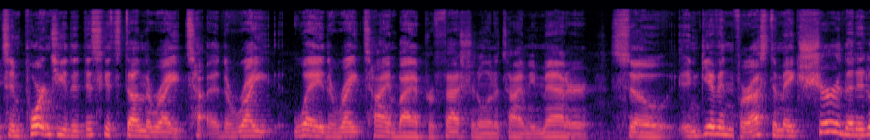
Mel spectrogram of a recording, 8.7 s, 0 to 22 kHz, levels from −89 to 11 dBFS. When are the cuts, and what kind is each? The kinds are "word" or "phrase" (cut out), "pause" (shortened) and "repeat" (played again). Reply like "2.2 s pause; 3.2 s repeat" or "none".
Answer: 6.0 s pause; 7.3 s word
